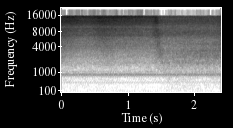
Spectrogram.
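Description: An airbrush sprays paint in one steady, close, hissing burst, with a thin constant tone from the compressor or nozzle running beneath it.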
